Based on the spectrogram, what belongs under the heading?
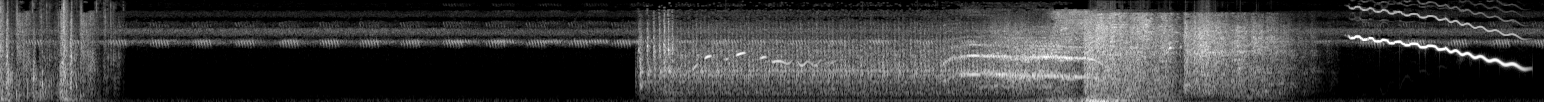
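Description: Cartoon crash sound effects for an overturning toy tractor: a clatter of falling rocks at the start, a noisy rush that builds to a loud crash about eleven seconds in, then a whistle sliding down in pitch with a wobble near the end.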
